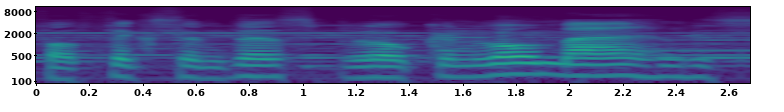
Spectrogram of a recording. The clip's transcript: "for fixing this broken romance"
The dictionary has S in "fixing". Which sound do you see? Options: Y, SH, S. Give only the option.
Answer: S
